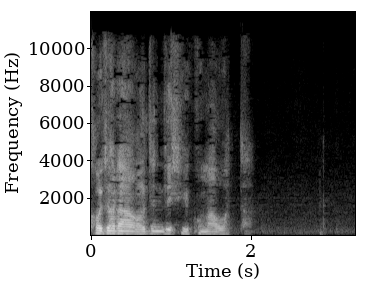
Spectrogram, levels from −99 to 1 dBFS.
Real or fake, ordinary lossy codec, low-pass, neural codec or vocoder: fake; AAC, 32 kbps; 10.8 kHz; codec, 44.1 kHz, 3.4 kbps, Pupu-Codec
